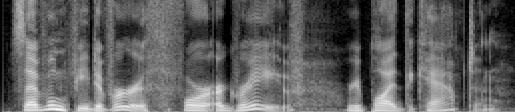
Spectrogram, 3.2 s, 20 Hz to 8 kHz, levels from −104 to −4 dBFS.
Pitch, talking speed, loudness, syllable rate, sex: 180 Hz, 185 wpm, -20 LUFS, 5.0 syllables/s, female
